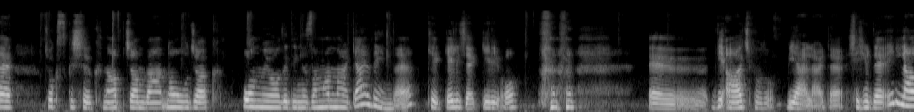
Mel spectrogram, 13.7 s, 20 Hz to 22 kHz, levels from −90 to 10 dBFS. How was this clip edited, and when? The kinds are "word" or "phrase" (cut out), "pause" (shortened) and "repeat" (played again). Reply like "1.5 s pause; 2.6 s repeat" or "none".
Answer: 3.5 s pause; 6.3 s pause; 11.7 s pause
